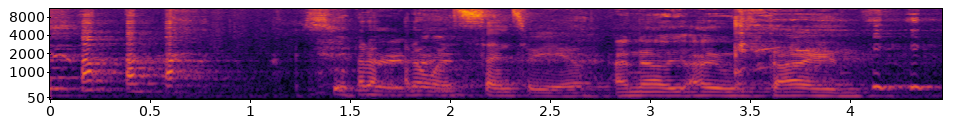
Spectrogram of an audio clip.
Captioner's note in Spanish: Risas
